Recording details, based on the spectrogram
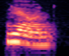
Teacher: the n will dominate the sound of the vowel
